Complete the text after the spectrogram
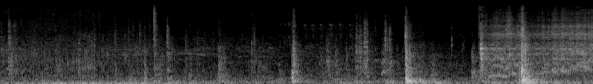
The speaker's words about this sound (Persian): رضا برا آتیش کن بریم آقا. رضا و مسعود سوار ماشین میشن.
